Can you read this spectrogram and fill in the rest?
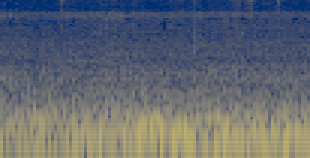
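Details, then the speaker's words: Hyundai Picanto automatic on road test in drive after throttle body cleaning, previously lacked pulling power and misfired; deep steady engine rumble pulling cleanly under load, no stumble or misfire, normal acceleration. "Ayun, meron na. Sumusulpot na. Nawala yung ano."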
